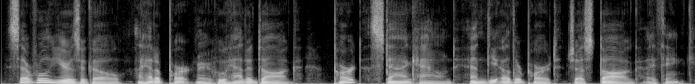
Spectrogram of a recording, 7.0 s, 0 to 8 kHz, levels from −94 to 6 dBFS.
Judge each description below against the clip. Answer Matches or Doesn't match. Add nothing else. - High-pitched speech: Doesn't match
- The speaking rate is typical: Matches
